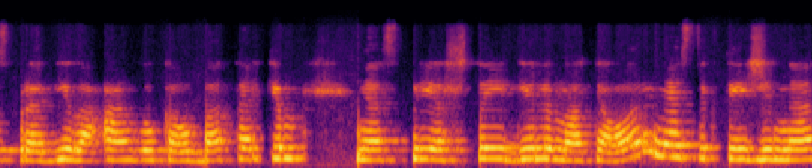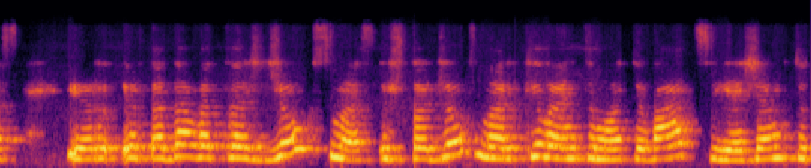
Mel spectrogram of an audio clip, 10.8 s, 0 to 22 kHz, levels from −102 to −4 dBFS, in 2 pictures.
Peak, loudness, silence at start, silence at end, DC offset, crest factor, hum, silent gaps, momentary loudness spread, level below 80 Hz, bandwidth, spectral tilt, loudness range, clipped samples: -4 dBFS; -18 LUFS; 0 s; 0 s; under 0.1%; 14 dB; none; none; 4 LU; -62 dBFS; 11.5 kHz; -7 dB/octave; 1 LU; under 0.1%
